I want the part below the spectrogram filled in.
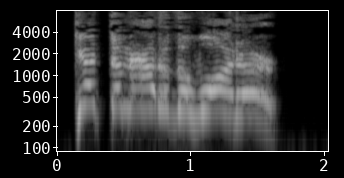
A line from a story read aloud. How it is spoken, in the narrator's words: I screamed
